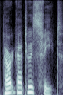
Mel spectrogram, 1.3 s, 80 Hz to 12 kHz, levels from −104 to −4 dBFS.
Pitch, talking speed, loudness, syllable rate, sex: 155 Hz, 240 wpm, -18 LUFS, 5.3 syllables/s, male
